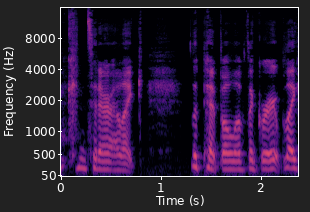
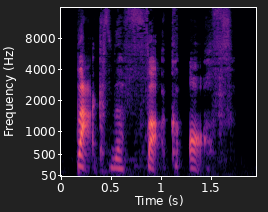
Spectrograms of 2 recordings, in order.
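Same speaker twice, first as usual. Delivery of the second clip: put-on strong English accent, laid on full, loud, slow; 7 dB louder than usual. Retelling turning on some people who were being rude, in a full English accent. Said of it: "I went full English".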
